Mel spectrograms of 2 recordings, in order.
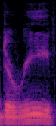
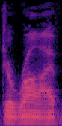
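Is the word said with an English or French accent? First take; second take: French; English. First: The word is said with a French accent. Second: The word is said with an English accent. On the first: "with a French accent in it" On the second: "it's the word derive"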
